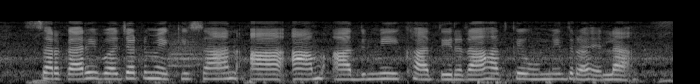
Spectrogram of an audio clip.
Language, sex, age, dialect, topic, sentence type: Bhojpuri, female, 51-55, Southern / Standard, banking, statement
